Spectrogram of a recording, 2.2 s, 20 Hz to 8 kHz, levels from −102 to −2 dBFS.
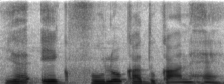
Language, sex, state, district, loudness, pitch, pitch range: Hindi, male, Bihar, Patna, -15 LUFS, 140 Hz, 120-150 Hz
